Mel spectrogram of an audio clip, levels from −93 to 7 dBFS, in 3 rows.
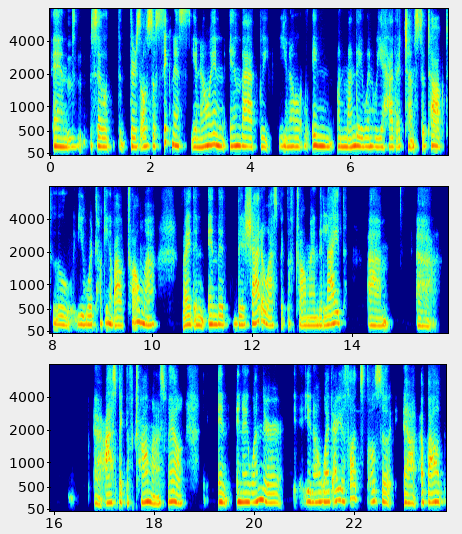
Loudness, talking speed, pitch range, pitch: -21 LUFS, 160 wpm, 180-200 Hz, 190 Hz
